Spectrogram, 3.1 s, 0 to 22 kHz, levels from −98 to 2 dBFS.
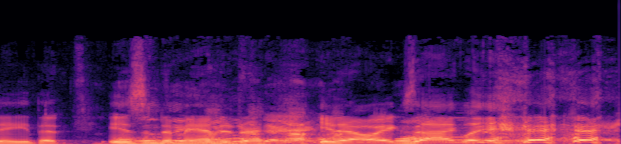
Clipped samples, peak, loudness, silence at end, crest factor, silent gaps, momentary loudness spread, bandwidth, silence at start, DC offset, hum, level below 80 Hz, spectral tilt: under 0.1%; -10 dBFS; -20 LUFS; 0 s; 10 dB; none; 5 LU; 15.5 kHz; 0 s; under 0.1%; none; -68 dBFS; -5 dB/octave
